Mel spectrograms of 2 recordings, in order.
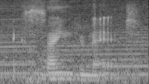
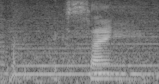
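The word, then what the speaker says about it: exsanguinate: Exangate. I was just pronouncing it wrong. outside. Clear. Thank you, Zero. Hey, Zero. X. Oh, Xanguinate. Okay, that makes more sense. I was just pronouncing it. I was just pronouncing it completely wrong. I didn't hear the X part though.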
